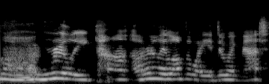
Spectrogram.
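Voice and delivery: sarcastic, hollow tone that plainly means the opposite. Example of a parent praising a child sarcastically: sarcastic. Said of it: "That's clearly sarcasm".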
